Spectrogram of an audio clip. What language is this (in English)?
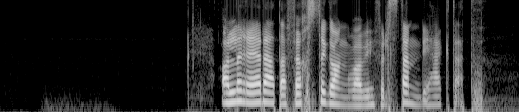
Norwegian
